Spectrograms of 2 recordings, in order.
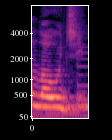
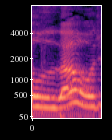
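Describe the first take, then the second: First: Load is said with a Brazilian Portuguese pronunciation. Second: Load is said with an English pronunciation. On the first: The speaker calls it wrong. "diferente do que load" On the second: The speaker calls it right. "a forma correta mesmo de pronunciar é upload"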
